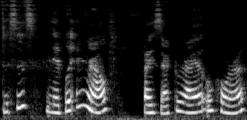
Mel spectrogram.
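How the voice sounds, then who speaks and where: A woman's voice: high-pitched, lively intonation, unhurried, mellow, breathy edge, poor audio. A woman reading a picture book aloud to a child in an interactive way, encouraging and asking questions. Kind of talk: interactive storybook read-aloud.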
